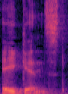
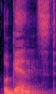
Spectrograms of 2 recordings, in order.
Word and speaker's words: against: The schwa sound is at the beginning, a, not against, but against.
